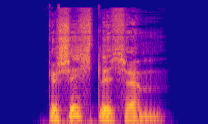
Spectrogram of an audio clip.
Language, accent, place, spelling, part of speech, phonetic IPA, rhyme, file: German, Germany, Berlin, geschichtlichem, adjective, [ɡəˈʃɪçtlɪçm̩], -ɪçtlɪçm̩, De-geschichtlichem.ogg
- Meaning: strong dative masculine/neuter singular of geschichtlich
